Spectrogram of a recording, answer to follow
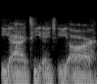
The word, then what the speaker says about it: EITHER: That's Elephant in the Room podcast, EITHER. The I is silent.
